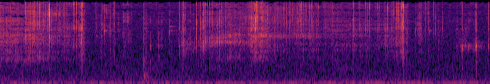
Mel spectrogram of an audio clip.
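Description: A solid translucent yellow glycerin soap bar with a green sugary glitter crust is held in the hand and sliced with a metal box-cutter blade. The cut makes a quiet, bright, crisp crunching and scraping with sharp crackling ticks, over a steady low hum.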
